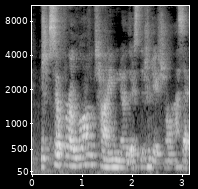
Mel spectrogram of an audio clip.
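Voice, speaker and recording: A woman's voice with audible room echo. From Canada. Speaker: asset management executive. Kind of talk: podcast interview.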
